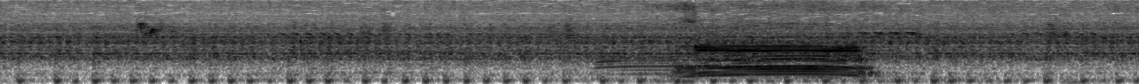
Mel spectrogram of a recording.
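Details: A single cow on the road lows to call its herd, one arched, tonal moo of about a second, rising then falling, against a constant pulsing engine drone.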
